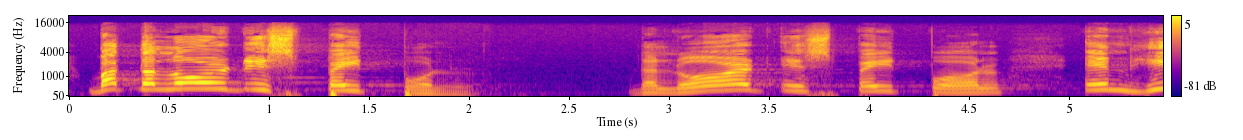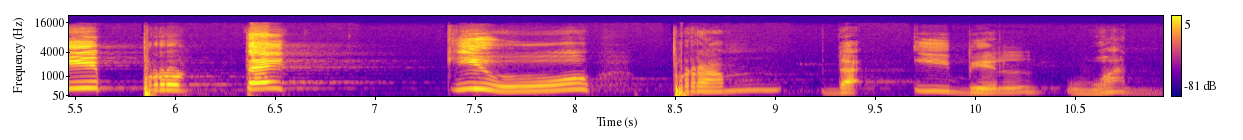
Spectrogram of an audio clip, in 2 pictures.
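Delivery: slow, loud, high preacher's proclamation; preaching at full force. Acted. Pastor proclaiming scripture to the congregation, slow and loud. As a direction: proclaim the verse to the whole hall.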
